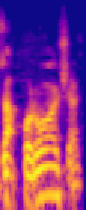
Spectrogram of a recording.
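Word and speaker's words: Запорожье: Dombis, Lanssk, Donetsk, eh Zaporija, agora se for russo, Zaporoja, que é assim que é pronúncia, eu creio.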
